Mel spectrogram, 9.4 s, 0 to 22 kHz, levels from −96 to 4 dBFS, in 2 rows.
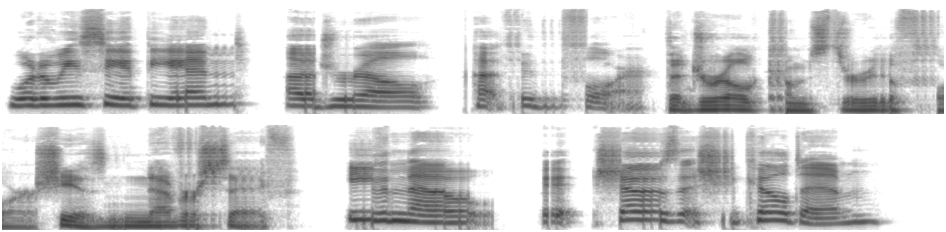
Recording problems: choppy; very; from 1 to 4 s and from 4.5 to 8.5 s; 19% of the speech affected

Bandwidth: 17 kHz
